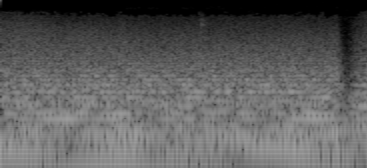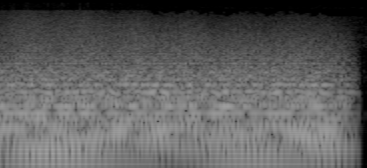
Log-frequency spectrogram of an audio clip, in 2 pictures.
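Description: Sustained Serum synth house pad chord holding steady with a gentle LFO vibrato wobble, briefly dipping at the midpoint before continuing, played alone with no voices.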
